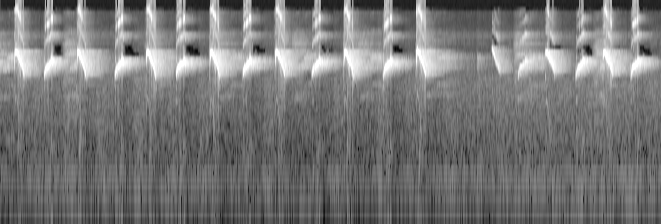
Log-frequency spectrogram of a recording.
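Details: A forest brown-throated sunbird challenges rivals with a luring call: a long run of shrill descending notes, each ending in a buzz, about two and a half per second, broken once by a short pause.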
